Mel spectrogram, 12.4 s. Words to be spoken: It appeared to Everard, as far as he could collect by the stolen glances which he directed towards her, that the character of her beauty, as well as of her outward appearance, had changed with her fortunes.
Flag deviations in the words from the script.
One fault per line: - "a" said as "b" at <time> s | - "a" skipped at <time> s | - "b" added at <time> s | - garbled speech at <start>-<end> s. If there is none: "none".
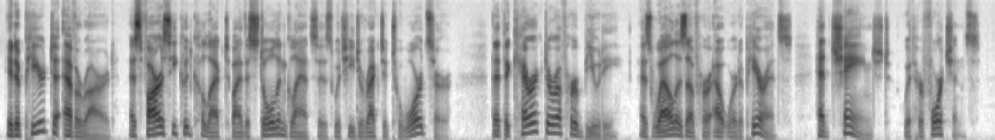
none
